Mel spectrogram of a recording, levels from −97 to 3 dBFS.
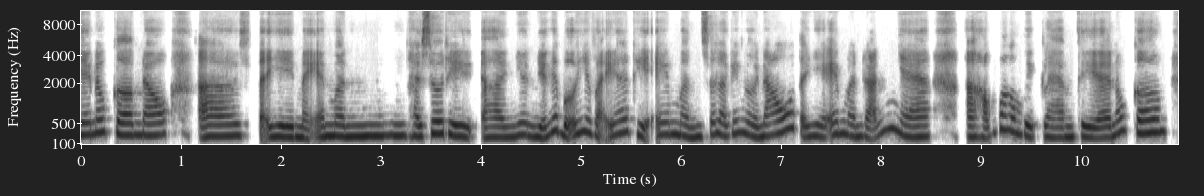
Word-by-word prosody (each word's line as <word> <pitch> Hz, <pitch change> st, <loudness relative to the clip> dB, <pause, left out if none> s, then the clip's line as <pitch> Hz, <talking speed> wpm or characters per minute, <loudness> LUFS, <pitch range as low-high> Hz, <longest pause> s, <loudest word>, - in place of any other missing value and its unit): gian 260 Hz, +1 st, +1 dB
nấu 300 Hz, +1 st, +1 dB
cơm 255 Hz, -4 st, +2 dB
đâu. 250 Hz, +1 st, +1 dB, 0.3 s
À, 230 Hz, +2 st, +2 dB
s -, -, -13 dB
tại -, -, -1 dB
vì 220 Hz, -1 st, +4 dB
mẹ 210 Hz, 0 st, 0 dB
mình 235 Hz, 0 st, +2 dB, 0.3 s
hồi 225 Hz, -1 st, +2 dB
xưa 275 Hz, +5 st, +3 dB
thì, 230 Hz, -5 st, +2 dB
ờ, 210 Hz, 0 st, -1 dB
như 245 Hz, +4 st, -1 dB
những 220 Hz, -1 st, +1 dB
cái 335 Hz, -, +1 dB
bữa 240 Hz, 0 st, +2 dB
như 300 Hz, +2 st, 0 dB
vậy 230 Hz, -2 st, -3 dB
á, 270 Hz, +4 st, -1 dB
thì 235 Hz, -, 0 dB
em 265 Hz, +1 st, -2 dB
mình 220 Hz, -3 st, 0 dB
sẽ 260 Hz, +5 st, -5 dB
là 265 Hz, -3 st, -1 dB
cái 280 Hz, +2 st, -3 dB
người 255 Hz, -7 st, -1 dB
nấu 255 Hz, +8 st, +1 dB
tại 215 Hz, -, -2 dB
vì 235 Hz, -, 0 dB
em 260 Hz, +6 st, -1 dB
mình 230 Hz, -4 st, -1 dB
rảnh 210 Hz, +8 st, -2 dB
nhà, 225 Hz, -4 st, 0 dB, 0.3 s
à, 220 Hz, -, +1 dB
hổng 210 Hz, +5 st, -3 dB
có 365 Hz, -1 st, 0 dB
công 315 Hz, -4 st, -1 dB
việc 225 Hz, -2 st, -1 dB
làm 215 Hz, 0 st, -1 dB
thì, 215 Hz, -3 st, +2 dB
à, 205 Hz, +1 st, +1 dB
nấu 295 Hz, +8 st, -1 dB
cơm. 300 Hz, +2 st, +3 dB
235 Hz, 245 wpm, -19 LUFS, 220-265 Hz, 0.3 s, vì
